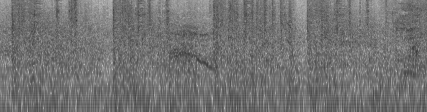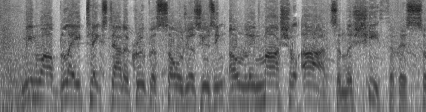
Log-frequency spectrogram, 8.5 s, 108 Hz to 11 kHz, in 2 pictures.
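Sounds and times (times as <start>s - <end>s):
pump-action shotgun blasts in a film action scene: 0.1s - 4.5s
mechanical clatter of a pump-action shotgun: 0.1s - 7.2s
speech: 4.5s - 8.5s.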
